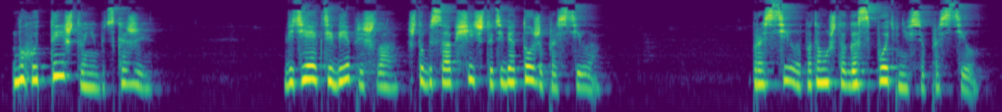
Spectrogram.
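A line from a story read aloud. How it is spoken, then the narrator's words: Calm. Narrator (Russian): Мария Николаевна спокойно сказала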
